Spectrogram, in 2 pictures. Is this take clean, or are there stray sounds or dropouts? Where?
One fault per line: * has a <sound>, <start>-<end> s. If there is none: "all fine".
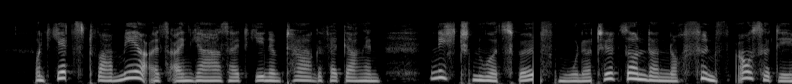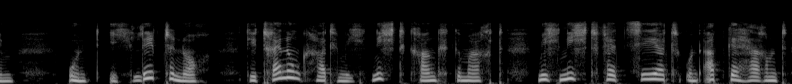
* has a dropout, 5.3-5.4 s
